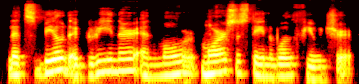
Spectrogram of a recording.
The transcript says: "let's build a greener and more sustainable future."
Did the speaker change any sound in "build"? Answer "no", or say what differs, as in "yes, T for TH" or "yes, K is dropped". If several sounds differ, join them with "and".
no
